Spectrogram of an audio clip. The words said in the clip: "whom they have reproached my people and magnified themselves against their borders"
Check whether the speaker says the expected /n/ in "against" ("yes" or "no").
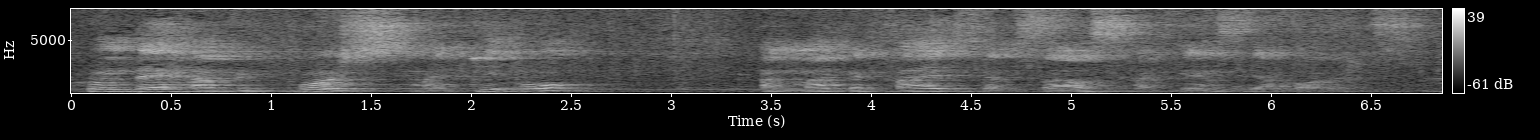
yes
